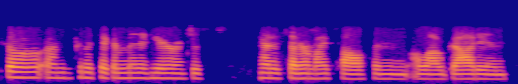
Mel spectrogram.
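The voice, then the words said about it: Slightly hoarse, froggy voice. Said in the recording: “Pardon my voice this morning. It's a little froggy”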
